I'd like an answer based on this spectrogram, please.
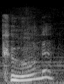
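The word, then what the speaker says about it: Coen: From what I understand, that keyboard is Koen. Someone said it's pronounced Koon.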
